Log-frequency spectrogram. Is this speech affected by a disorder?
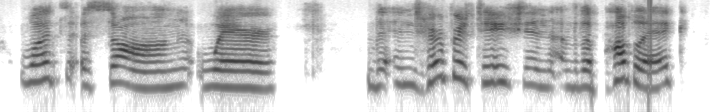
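Yes: cerebellar ataxia.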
